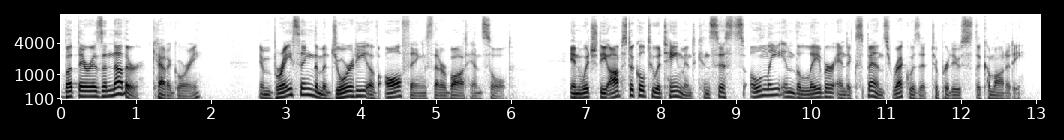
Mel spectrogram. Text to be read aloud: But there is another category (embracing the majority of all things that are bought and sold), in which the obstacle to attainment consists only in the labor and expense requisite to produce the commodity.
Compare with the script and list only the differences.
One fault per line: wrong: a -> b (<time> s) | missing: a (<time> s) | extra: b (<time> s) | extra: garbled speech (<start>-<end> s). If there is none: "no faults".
no faults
